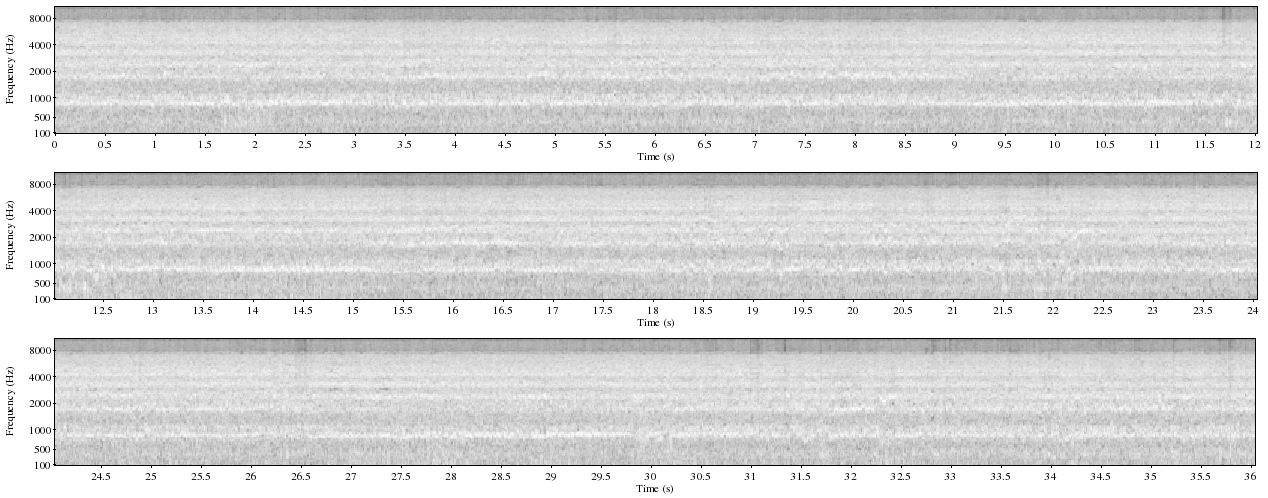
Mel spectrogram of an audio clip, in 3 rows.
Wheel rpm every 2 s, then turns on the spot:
230, 230, 230, 220, 230, 230, 230, 220, 220, 210, 220, 220, 210, 220, 220, 230, 230, 230.
none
